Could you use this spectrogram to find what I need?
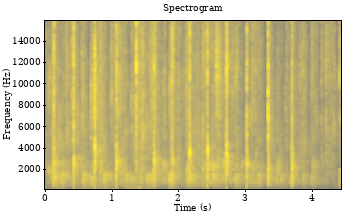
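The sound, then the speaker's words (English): A small round of applause from an audience for everybody: sharp, evenly spaced claps ring out steadily for several seconds over a dense wash of softer clapping and faint background voices. “A round of applause for everybody.”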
